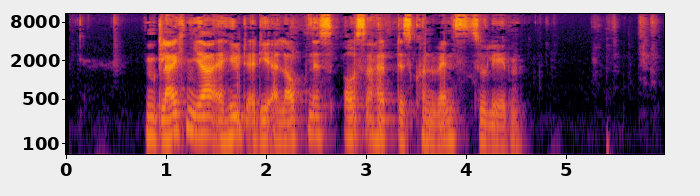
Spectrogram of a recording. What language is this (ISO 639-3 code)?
deu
